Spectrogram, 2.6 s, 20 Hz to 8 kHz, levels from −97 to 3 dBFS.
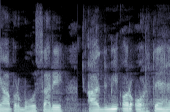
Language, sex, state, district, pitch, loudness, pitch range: Hindi, male, Jharkhand, Palamu, 125 Hz, -16 LUFS, 120-135 Hz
